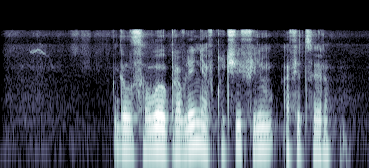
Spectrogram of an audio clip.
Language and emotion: Russian, neutral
